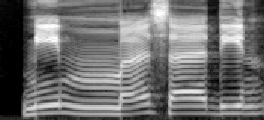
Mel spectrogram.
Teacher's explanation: Nah, sekarang kesalahan ketiga pada nun sukun di hukum tajwid idgham bigunnah adalah dileburkan dengan dengung sudah nih bagus nih, tapi tergesa-gesa tidak ditahan 2 harokat. Harusnya ditahan dulu 2 harokat.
